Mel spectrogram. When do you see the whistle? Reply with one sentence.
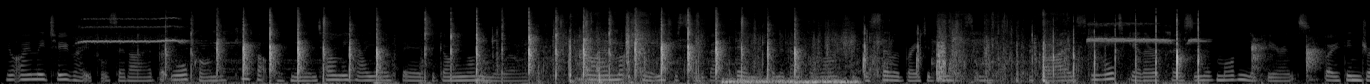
You can hear the whistle from 0.8 to 1.9 s and from 10.8 to 12.2 s.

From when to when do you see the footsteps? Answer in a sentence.
The footsteps can be heard from 5.2 to 11.1 s.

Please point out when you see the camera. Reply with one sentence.
You can hear the camera from 7.2 to 8.7 s.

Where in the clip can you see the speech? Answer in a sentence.
You can hear the speech from 0.1 to 13.6 s.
